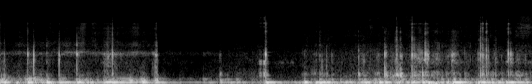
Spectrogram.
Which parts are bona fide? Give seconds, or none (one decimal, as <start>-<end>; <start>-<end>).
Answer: 2.2-5.3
